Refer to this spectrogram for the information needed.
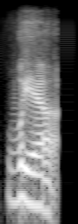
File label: "weir", Indian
